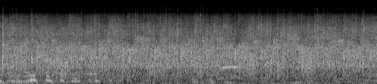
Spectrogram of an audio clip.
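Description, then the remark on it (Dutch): An audience claps steadily for several seconds to welcome children's book author Manon Sikkel as a guest, a dense, even wash of applause with no breaks, and a few faint voices murmuring underneath. “Applaus.”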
